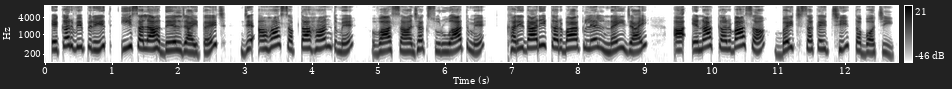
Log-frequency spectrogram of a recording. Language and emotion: Maithili, neutral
